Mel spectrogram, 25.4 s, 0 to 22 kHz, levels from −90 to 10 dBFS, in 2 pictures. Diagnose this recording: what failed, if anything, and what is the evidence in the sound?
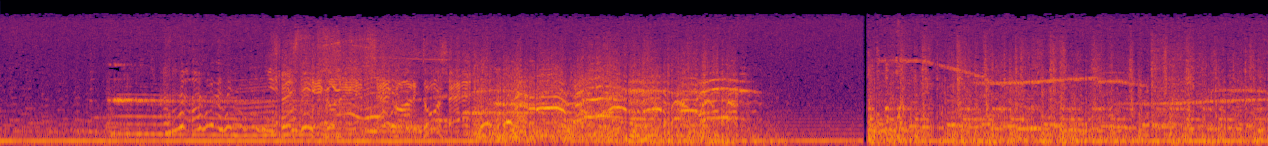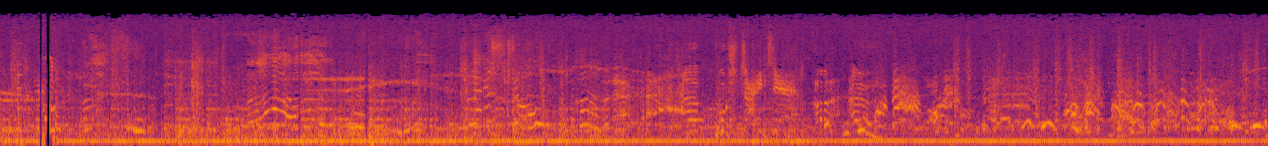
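Frames out of order at 8.75 to 9.02 s and 13.08 to 13.25 s, a network or storage fault: two neighbouring runs of frames, roughly 104 ms and 52 ms each, were swapped before decoding, giving a garbled flutter and no lost time.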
